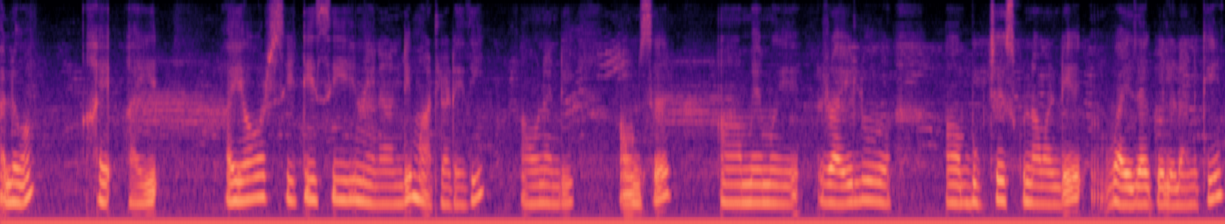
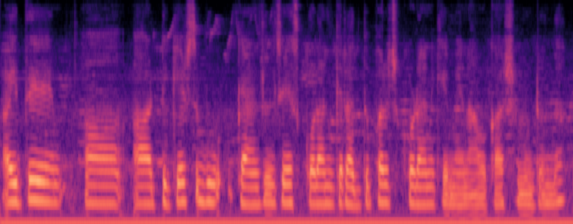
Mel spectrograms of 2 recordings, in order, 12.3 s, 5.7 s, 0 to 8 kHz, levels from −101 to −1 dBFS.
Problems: constant background noise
